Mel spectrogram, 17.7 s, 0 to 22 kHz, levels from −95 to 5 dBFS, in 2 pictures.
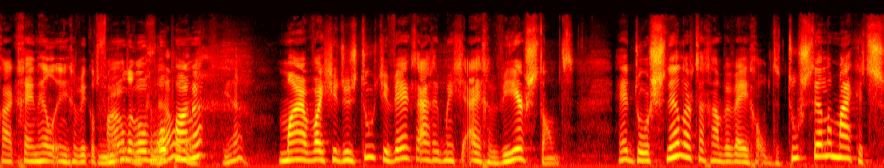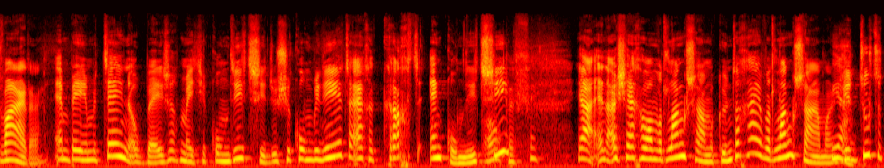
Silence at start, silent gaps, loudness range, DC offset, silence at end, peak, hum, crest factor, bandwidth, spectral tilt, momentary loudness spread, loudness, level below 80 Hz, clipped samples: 0 s; none; 3 LU; under 0.1%; 0 s; -6 dBFS; none; 20 dB; 16 kHz; -3.5 dB/octave; 10 LU; -25 LUFS; -54 dBFS; under 0.1%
